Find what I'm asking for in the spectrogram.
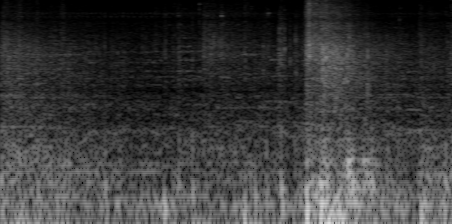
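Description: A gunfire volley in the video game Assassin's Creed III: a sharp, fairly loud burst of massed shots cracks out midway through a low, rumbling battle din.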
